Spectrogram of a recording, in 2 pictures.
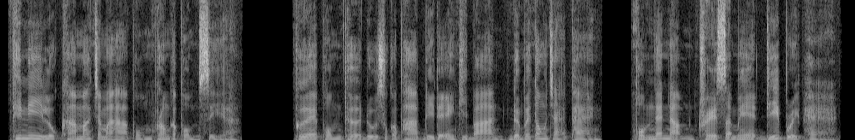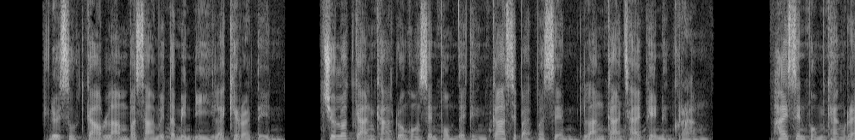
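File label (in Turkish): Tayca Erkek, Thai male voice; tayca seslendirme; erkek sesler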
